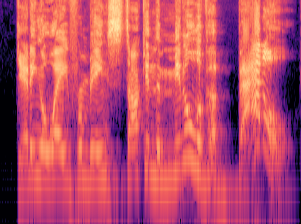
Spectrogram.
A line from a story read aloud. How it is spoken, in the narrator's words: You shout back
